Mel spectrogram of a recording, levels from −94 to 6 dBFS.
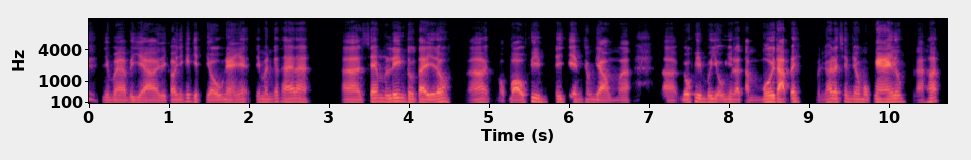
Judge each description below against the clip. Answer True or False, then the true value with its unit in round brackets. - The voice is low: True (115 Hz)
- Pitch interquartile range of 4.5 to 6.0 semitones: False (3.6 semitones)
